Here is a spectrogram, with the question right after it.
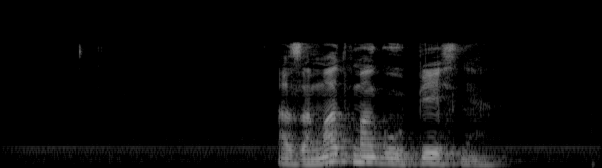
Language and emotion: Russian, neutral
